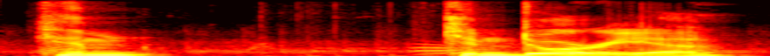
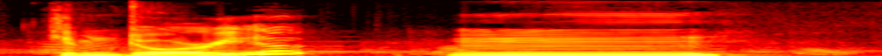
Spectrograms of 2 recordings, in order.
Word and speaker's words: Kimordia: We have Kimdoria. Kimordia. There we go. I think that's better how you say it.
